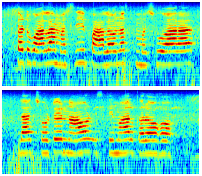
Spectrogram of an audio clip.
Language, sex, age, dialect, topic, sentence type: Magahi, female, 60-100, Northeastern/Surjapuri, agriculture, statement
